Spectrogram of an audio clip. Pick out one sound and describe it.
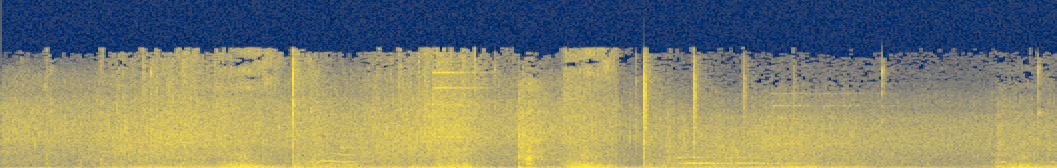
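Fire crackles and roars in bursts.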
